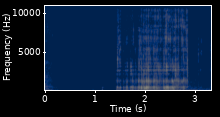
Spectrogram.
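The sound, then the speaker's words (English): A wet slurping sip of a drink lasts about a second and a half, loud and liquid, after a short silence, with no talking. “Nice long sip before you start.”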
